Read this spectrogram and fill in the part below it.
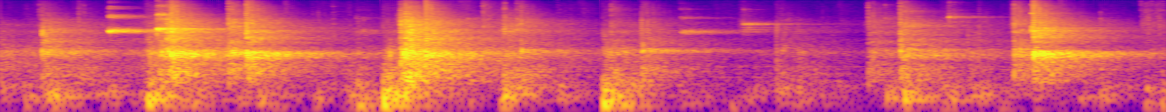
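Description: A squash ball smacks sharply off rackets and walls, echoing around a hard court.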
